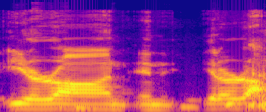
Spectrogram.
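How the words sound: The names are said the international newscaster way. "now I say"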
